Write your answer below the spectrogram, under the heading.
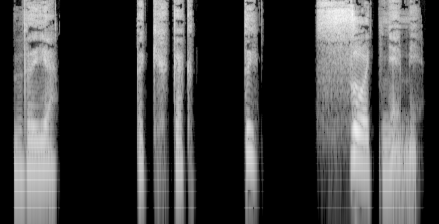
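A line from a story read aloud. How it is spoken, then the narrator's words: Hissing. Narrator (Russian): шипела она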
